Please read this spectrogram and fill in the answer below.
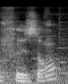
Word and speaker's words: faisons: Je fais S, tu fais S, il fait T, nous faisons. Donc le AI, je le prononce E, nous faisons, vous faites, ils font, elles font.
